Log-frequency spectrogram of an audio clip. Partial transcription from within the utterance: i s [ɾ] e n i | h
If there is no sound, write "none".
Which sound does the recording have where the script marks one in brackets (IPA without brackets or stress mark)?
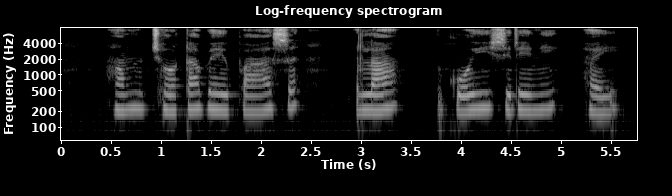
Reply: ɾ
